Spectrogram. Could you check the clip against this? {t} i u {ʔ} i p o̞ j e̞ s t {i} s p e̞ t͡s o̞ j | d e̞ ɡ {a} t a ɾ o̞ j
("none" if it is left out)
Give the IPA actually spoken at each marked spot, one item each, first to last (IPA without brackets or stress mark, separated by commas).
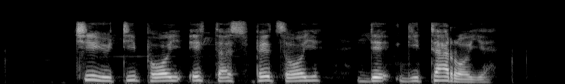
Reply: t͡ʃ, t, a, i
